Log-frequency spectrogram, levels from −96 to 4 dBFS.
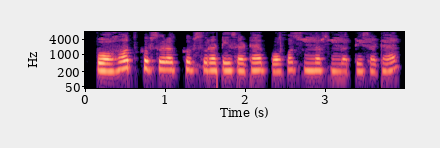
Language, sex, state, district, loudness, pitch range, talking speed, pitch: Hindi, female, Chhattisgarh, Korba, -20 LUFS, 210-235 Hz, 120 wpm, 225 Hz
